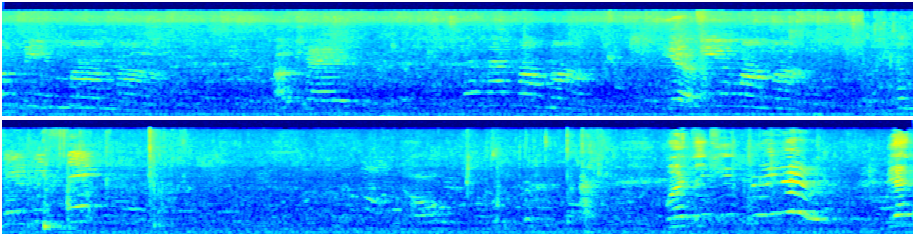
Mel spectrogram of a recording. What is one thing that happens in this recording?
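Children splash and play in water.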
